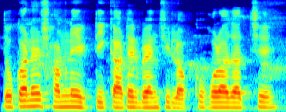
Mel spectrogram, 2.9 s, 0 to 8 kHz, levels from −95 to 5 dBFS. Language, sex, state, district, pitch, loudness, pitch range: Bengali, male, West Bengal, Alipurduar, 140 Hz, -15 LUFS, 135-150 Hz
